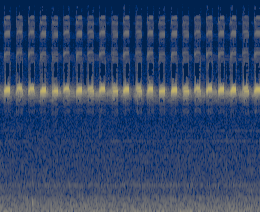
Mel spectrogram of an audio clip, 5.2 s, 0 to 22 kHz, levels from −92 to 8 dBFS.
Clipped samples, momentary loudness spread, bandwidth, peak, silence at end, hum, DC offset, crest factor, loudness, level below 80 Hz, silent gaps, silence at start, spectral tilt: under 0.1%; 2 LU; 17 kHz; -6 dBFS; 0 s; none; under 0.1%; 12 dB; -14 LUFS; -50 dBFS; none; 0.05 s; 0 dB/octave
